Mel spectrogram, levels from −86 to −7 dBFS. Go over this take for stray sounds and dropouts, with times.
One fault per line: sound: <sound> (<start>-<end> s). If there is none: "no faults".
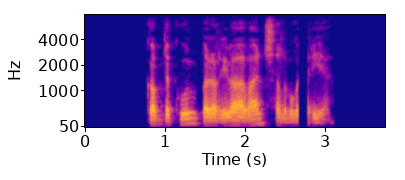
sound: dropout (2.7-2.8 s)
